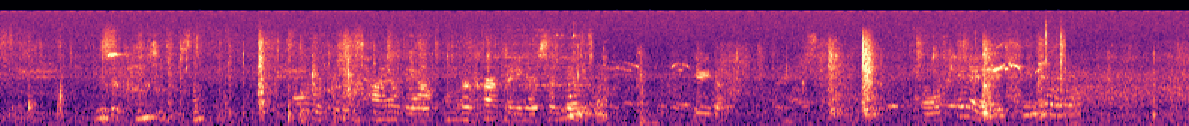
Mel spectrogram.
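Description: A woman talks softly and warmly nearby.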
